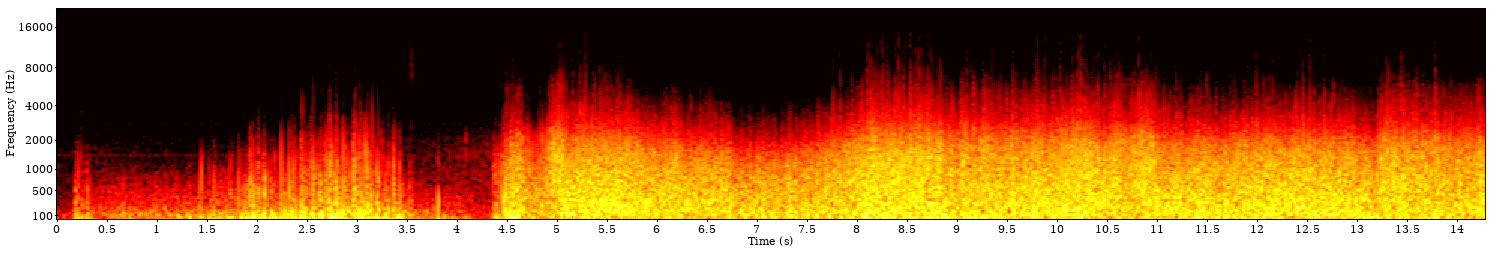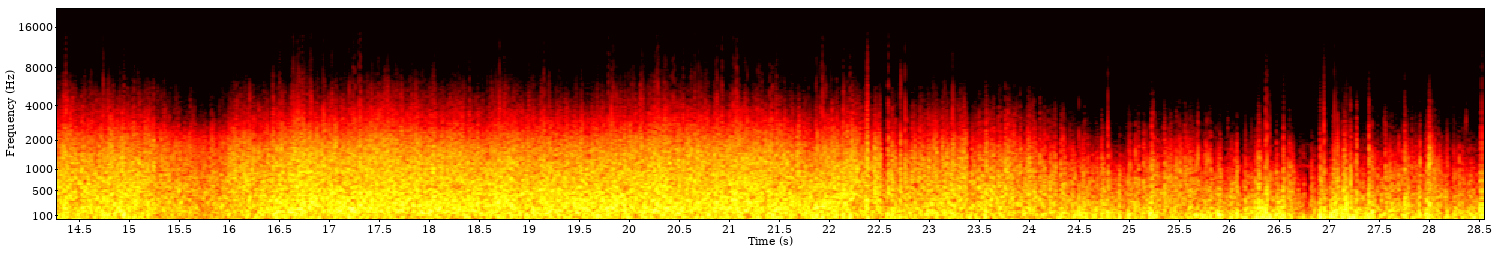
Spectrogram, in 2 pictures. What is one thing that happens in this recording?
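Wind roars loudly and steadily against a microphone in flight.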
